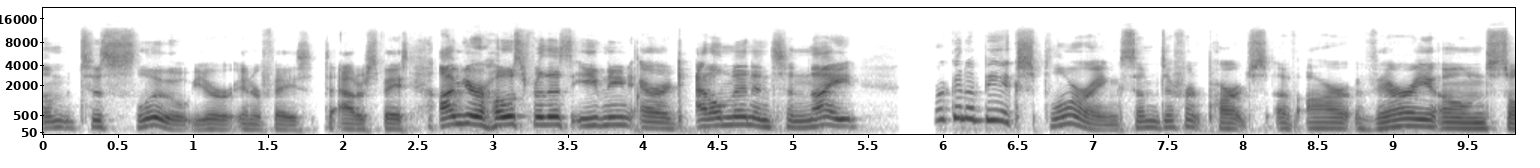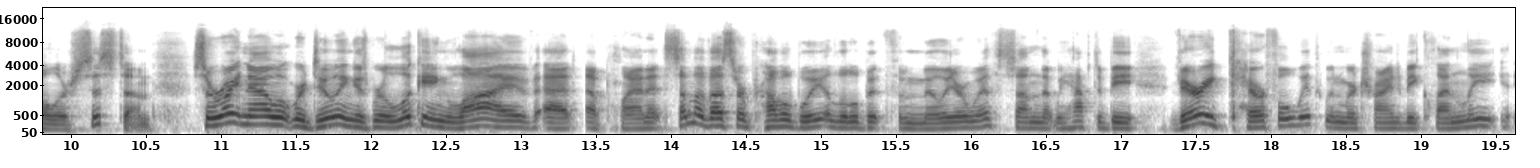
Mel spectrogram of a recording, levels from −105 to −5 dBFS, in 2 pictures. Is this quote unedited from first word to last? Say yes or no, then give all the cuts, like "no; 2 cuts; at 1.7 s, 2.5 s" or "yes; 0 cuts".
no; 1 cut; at 12.6 s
